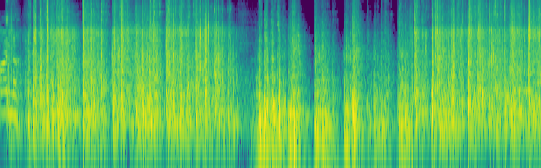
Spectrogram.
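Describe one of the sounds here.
A toy car crashes and clatters over rocks.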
